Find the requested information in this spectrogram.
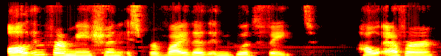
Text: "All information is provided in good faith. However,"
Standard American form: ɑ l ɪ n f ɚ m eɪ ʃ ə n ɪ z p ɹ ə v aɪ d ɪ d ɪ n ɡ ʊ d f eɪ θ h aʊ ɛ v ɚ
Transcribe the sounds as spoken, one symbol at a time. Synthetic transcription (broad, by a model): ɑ l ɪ n f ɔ m eɪ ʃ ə n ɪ s p ɹ ə v aɪ d ɪ d ɪ n ɡ ʊ d f eɪ t h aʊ ɛ v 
